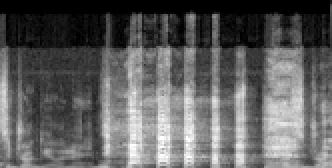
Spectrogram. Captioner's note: laughs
